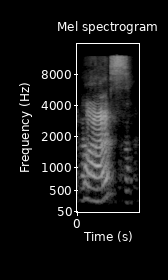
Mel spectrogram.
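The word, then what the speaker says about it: Klaus: Claus, okay? Not like Santa Claus. K-L-A. It sounds like it. It's not spelled like it, yeah.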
